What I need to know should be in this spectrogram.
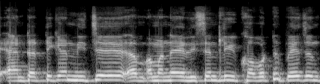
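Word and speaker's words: Antarctic: ভাই না, অ্যান্টার্কটিকার নিচে মানে রিসেন্টলি খবরটা পেয়েছেন তো যে অ্যান্টার্কটিকার নিচে যে একটা বিশাল বড় একটা ইয়ে পাওয়া গেছে। উচ্চারণটা অন্তত ঠিক করে করেন, ইংরেজি তো পারেন না।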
